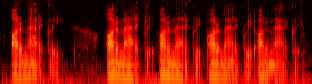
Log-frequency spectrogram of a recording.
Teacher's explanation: instead of kali, I say kli, one sound.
